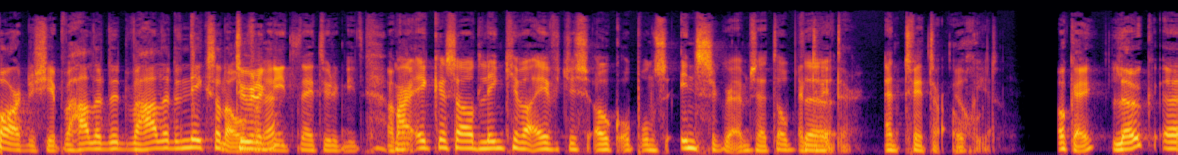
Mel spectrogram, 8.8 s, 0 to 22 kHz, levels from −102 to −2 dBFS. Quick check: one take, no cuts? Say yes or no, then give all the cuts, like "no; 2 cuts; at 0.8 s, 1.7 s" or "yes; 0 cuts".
yes; 0 cuts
